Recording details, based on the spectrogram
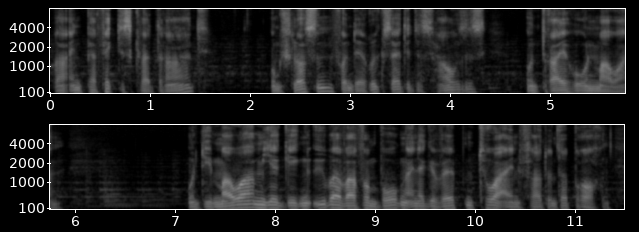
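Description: An actor playing a haunted, resigned man who recounts his story in a measured, deliberate dramatic monologue with pauses. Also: low-pitched, a little mellow. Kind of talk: slow first-person dramatic monologue.

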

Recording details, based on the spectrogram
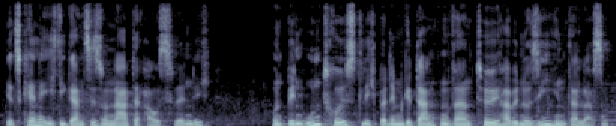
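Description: An actor playing a reflective, cultured man who recalls his past in a literary radio drama, with measured, precise diction. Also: medium pitch, animated. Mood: wistful. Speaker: narrator.

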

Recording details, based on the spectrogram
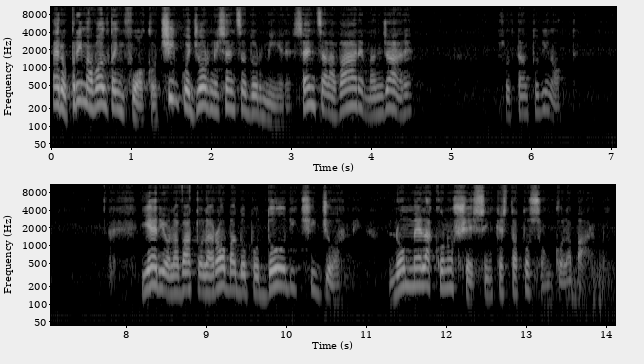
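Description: An animated, high-pitched wartime storyteller. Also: male voice, normal speed, slightly rough, heavily acted. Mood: plain, weary. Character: First World War soldier narrator reading front-line letters aloud. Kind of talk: theatrical monologue, dramatic narration.

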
